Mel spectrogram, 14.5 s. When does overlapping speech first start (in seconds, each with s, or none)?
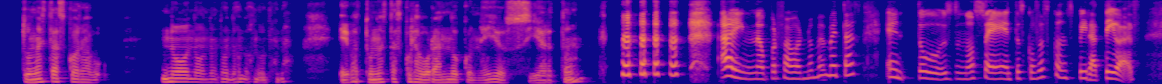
none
